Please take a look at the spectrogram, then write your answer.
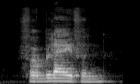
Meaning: to stay, to reside (to remain in a particular place)
- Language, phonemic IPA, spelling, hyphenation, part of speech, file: Dutch, /vərˈblɛi̯.və(n)/, verblijven, ver‧blij‧ven, verb, Nl-verblijven.ogg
